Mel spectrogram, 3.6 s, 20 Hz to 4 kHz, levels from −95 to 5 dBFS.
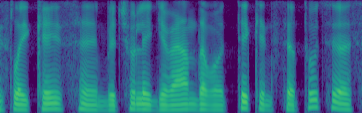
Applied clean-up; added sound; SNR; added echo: neural separator model SepFormer WHAM!.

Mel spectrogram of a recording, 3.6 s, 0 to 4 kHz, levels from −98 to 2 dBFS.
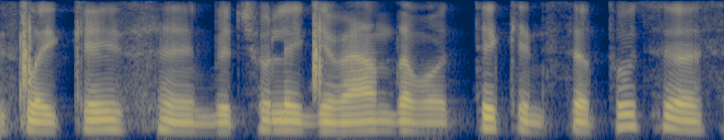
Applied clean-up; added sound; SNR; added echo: classical method log-MMSE.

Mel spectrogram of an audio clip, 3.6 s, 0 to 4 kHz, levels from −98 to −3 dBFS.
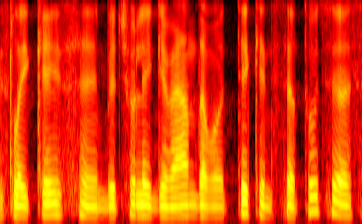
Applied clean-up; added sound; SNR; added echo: none; none; none; none.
